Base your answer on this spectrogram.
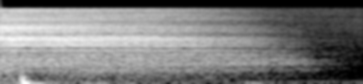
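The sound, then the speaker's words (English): A slow, deep breath out, heard as a steady breathy hiss that fades gradually to silence after a faint low thump at the start. “Take a deep breath in with me. And breathe out.”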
